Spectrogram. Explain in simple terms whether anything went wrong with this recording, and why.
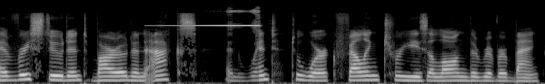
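A loudspeaker feedback squeal appears from 1.45 to 2.63 s. The microphone is picking up its own loudspeaker, so a single high tone near 6.3 kHz feeds on itself, swelling over about a second until it is slightly louder than the speech.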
